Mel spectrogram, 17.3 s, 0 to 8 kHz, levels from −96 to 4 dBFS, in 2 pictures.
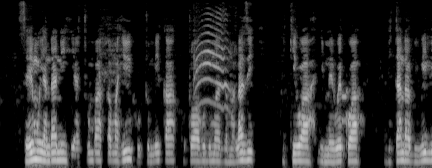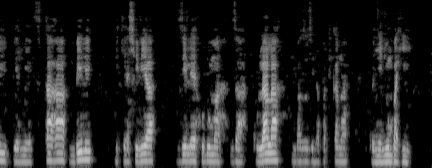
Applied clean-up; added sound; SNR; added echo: classical method Wiener filter.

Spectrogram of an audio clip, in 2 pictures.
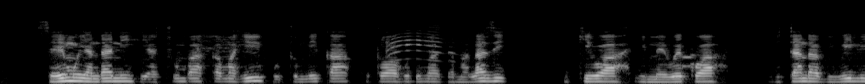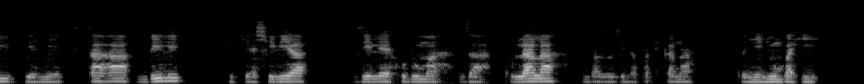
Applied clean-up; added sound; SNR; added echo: neural mask model RNNoise.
